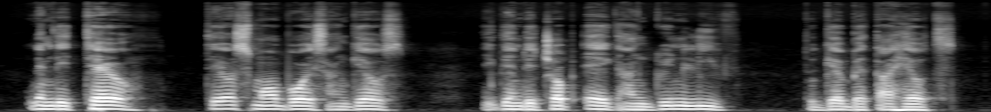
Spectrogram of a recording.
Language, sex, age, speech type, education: Nigerian Pidgin, male, 30-45, spontaneous, tertiary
